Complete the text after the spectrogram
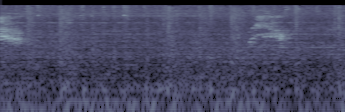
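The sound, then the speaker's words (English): A pet cat meows twice, thin and fairly faint, once at the start and again near the end, over a steady low background rumble with no talking. “Our cat is dying. I don't know what's going on. Very talkative.”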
